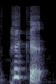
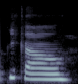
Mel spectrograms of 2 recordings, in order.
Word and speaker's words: picot: And when I read picot, I thought it was picket because it's spelled Picot, but it's a picot.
